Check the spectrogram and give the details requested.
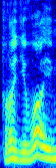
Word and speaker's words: продеваем: Я говорю: "Проселяем". Правильно говорить: "Продеем". Меня постоянно поправляют. Почему-то в нашей местности говорят: "Проселяем".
